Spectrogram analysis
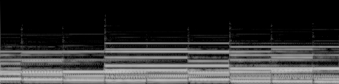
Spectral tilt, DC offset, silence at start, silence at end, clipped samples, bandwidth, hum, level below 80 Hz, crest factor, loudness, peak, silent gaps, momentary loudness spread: -10.5 dB/octave; under 0.1%; 0 s; 0 s; under 0.1%; 5.4 kHz; none; -46 dBFS; 12 dB; -16 LUFS; -4 dBFS; none; 2 LU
